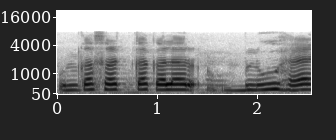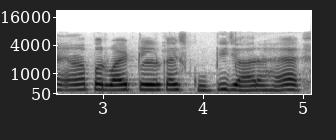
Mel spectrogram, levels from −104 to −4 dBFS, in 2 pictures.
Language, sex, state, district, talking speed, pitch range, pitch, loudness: Hindi, female, Jharkhand, Garhwa, 175 wpm, 230-250 Hz, 245 Hz, -14 LUFS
